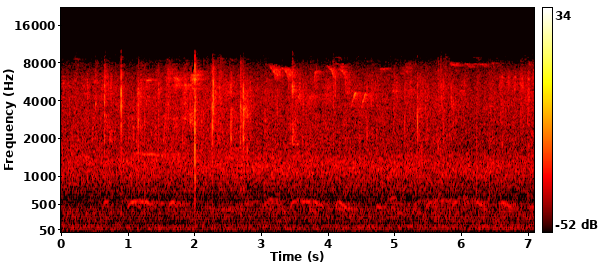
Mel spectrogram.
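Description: A bird's low hooting notes, repeated about twice a second from about a second in. A few sharp clicks fall between one and three seconds in, the loudest about two seconds in.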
